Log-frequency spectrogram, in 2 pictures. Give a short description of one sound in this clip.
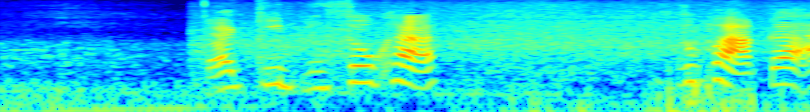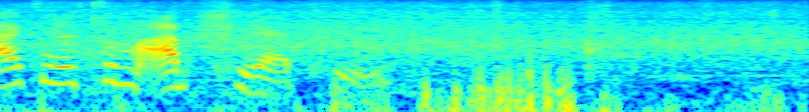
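A young boy speaks close by with animation.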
